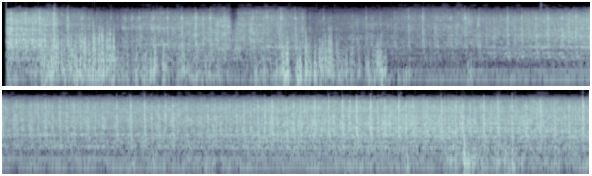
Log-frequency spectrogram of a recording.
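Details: Mazda Miata idling: light irregular rattle about three taps per second from the timing belt end, persisting with accessory belt removed; owner suspects timing belt tensioner or idler pulley, unconfirmed.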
